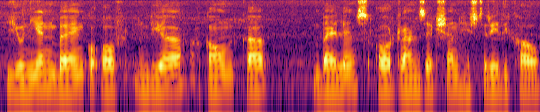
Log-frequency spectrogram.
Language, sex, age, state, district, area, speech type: Urdu, male, 30-45, Uttar Pradesh, Gautam Buddha Nagar, urban, read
